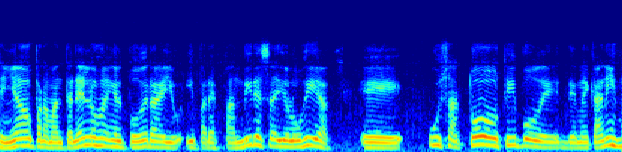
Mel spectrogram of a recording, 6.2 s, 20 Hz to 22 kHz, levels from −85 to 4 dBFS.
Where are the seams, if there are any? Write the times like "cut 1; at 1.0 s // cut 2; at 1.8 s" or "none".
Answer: cut 1; at 3.4 s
